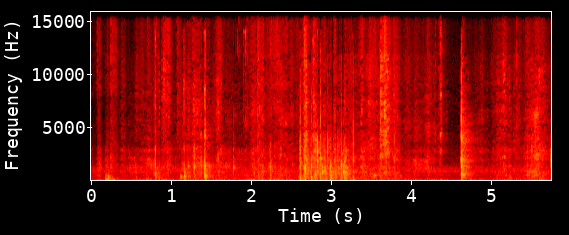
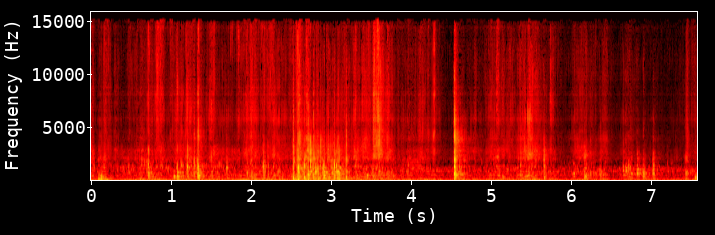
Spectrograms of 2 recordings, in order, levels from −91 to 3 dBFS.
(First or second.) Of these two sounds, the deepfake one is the second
